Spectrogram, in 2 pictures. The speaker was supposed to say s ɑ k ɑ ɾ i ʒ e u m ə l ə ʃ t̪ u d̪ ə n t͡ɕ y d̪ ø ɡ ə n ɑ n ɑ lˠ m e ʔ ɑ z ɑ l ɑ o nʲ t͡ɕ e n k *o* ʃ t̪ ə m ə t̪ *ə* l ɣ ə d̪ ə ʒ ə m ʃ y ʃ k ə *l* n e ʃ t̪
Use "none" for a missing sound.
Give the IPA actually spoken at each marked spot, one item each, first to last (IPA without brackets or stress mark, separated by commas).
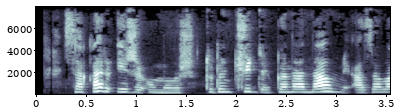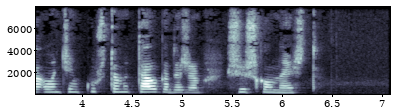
u, ɑ, l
